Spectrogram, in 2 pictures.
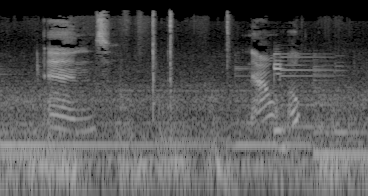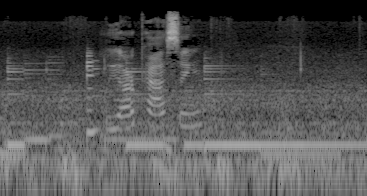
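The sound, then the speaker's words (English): Steady, loud road rumble and engine drone from a car moving at highway speed as it overtakes another car, its pitch shifting slightly, with people talking over the noise. “We are surprisingly passing a car down here.”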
